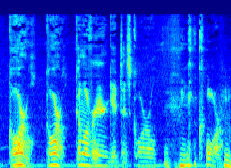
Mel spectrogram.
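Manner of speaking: put-on macho American accent. Discussing actors faking American accents, doing a Rick from Walking Dead impression. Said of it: "They got to go real macho with it".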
